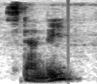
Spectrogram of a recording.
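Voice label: "standee", British English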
